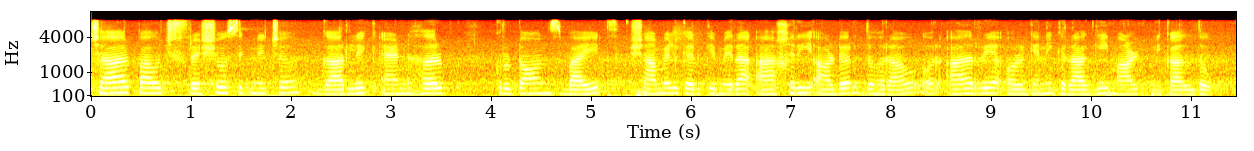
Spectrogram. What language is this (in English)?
Urdu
